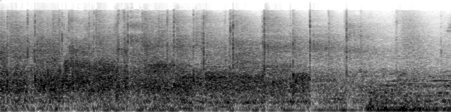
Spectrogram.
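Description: A classroom of students claps together during a lesson, a dense, steady patter of many hands that keeps going throughout and drops a little in loudness partway through.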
